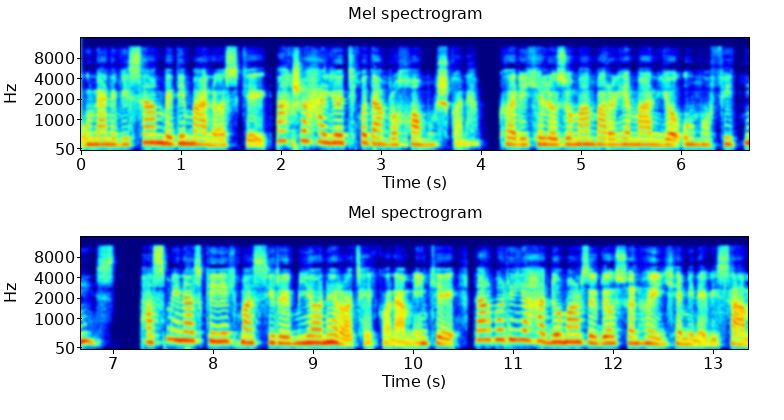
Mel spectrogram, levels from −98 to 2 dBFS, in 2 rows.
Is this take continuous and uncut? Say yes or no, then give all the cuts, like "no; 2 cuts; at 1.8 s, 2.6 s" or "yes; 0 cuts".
no; 5 cuts; at 1.9 s, 2.7 s, 4.1 s, 7.5 s, 10.5 s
